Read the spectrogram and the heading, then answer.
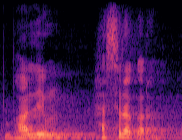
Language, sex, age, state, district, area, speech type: Odia, male, 18-30, Odisha, Nayagarh, rural, read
